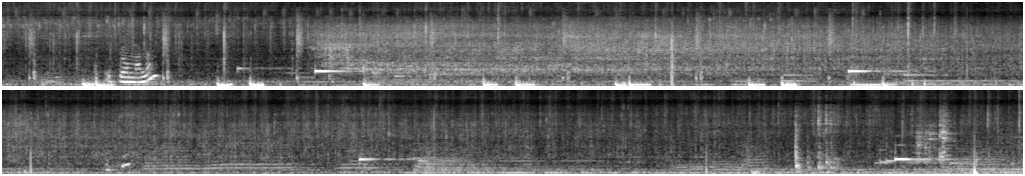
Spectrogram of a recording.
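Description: Dosa sizzles and fries on a hot pan in a home kitchen, a continuous crackling hiss with occasional scraping and clinks, while someone talks intermittently over it.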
